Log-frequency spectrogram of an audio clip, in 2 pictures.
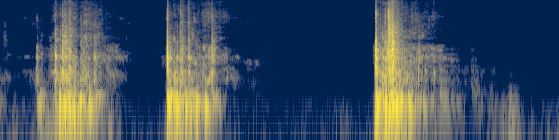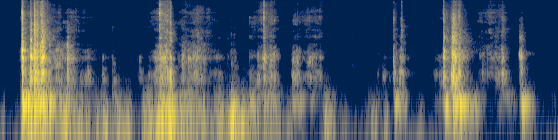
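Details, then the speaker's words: Freshly reassembled two-stroke outboard, mixed fuel, choke out, lever at start: repeated pulls about every two seconds, each a short free whirr with no compression; recoil starter not engaging the flywheel, owner suspects the starter is not mounted tight enough. "Why would it not be engaging the flywheel?"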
